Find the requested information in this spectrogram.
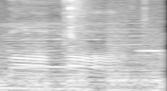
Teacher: Let's use the syllable ma as a simple yet effective example. The first tone is high and flat. · The first tone is high and flat ma ma, which means mother.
